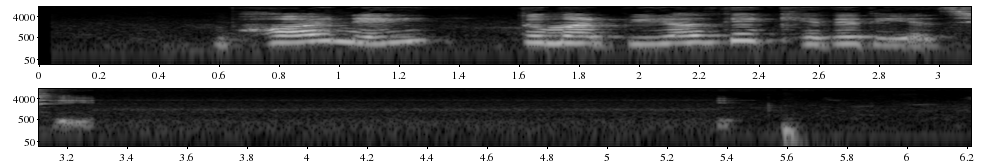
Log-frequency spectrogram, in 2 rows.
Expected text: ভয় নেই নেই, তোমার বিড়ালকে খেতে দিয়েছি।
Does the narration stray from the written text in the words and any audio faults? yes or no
yes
